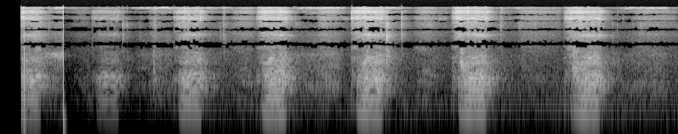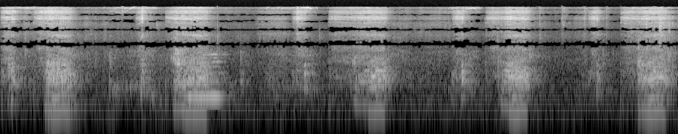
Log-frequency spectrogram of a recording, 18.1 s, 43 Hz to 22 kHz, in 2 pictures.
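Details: Dog (Chloe) with a severe, terrible cough and labored breathing: loud, rhythmic, rasping breaths about 40 a minute, struggling to catch her breath between coughing efforts.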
